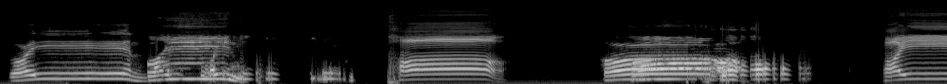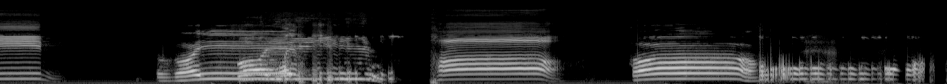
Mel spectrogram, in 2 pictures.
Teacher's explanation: হলকের শেষ হতে উচ্চারিত হয় গইন খ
